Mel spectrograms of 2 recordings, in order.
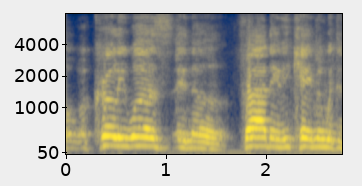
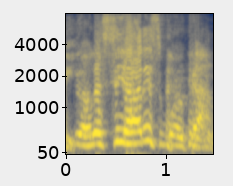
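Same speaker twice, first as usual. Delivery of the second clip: raised pitch and louder, jumping at it; eager reply; 7 semitones higher, 5 dB louder than usual. Retold or imitated. Hustler answering the Maryland offer, loud and eager. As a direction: retell it as a keen yes.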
